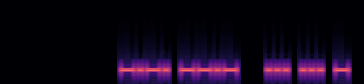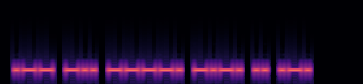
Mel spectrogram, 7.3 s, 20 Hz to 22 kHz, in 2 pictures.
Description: Morse code, heard as a keyed tone, about 28 wpm, 700 Hz. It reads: CQ SST WD9CIR
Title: K1USN SST QSO Practice - 28wpm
